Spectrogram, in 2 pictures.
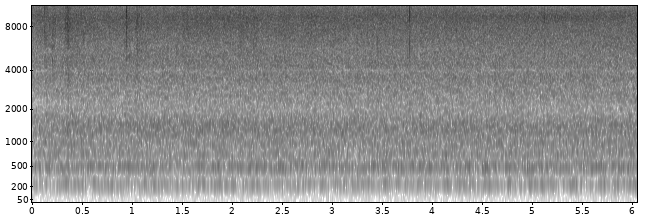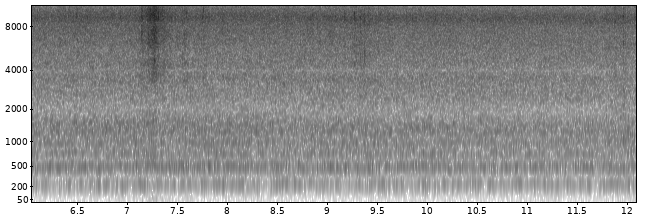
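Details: A single bee, called pearl's bee, at a bee farm in the flooded forest of West Tonle Sap Lake, Cambodia: a steady, dense buzzing drone with low humming bands, continuous for the whole stretch, and one brief sharp tick midway.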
